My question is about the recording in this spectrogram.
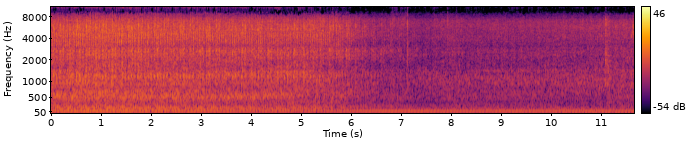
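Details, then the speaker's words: Heavy diesel donor powertrain with 5-speed manual transmission, started after sitting: steady, even low idle rumble with no knocks or misses, sounds healthy though it smokes a little; good oil pressure, cause of smoke not yet known. "a little smoke to it. Sounds good. Sounds filthy. We'll figure out why it's smoking a little."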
